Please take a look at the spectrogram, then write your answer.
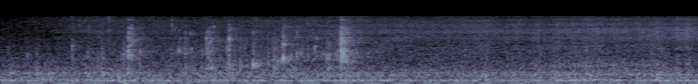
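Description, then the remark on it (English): Soda is poured into a glass of ice, giving a steady fizzing hiss with a few quick crackles and clinks in the first two seconds, over a constant low hum. No one speaks. “We're going to take one glass and pour some soda into it, just as you normally would.”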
